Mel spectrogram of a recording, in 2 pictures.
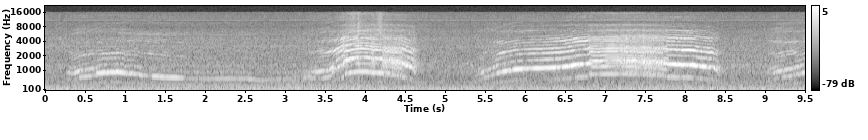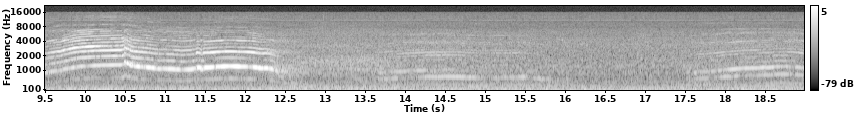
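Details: Cat giving a run of loud, long, harmonic meows, some rising then falling and others wavering, a few close together and stretched, with softer meows trailing off at the end over a low background hum.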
